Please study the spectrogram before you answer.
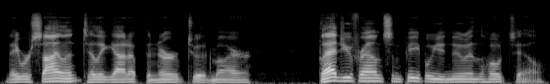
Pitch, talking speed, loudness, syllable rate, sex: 125 Hz, 230 wpm, -20 LUFS, 6.0 syllables/s, male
